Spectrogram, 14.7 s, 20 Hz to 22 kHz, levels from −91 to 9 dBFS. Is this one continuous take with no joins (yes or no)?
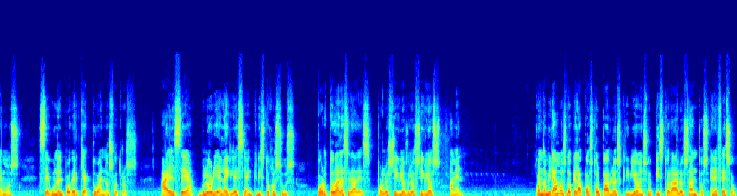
yes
